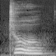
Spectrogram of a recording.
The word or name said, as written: tall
